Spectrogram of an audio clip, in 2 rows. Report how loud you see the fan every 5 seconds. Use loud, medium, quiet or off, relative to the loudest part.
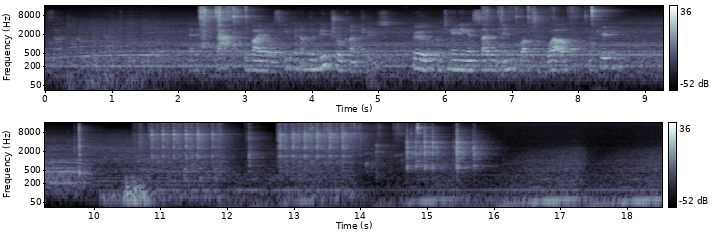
loud, loud, medium, quiet.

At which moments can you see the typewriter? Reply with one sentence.
The typewriter can be heard from 10.6 to 15.8 s.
